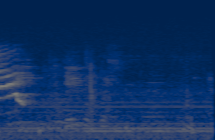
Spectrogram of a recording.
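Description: A baby's high-pitched squeal right at the start, bending down in pitch and breaking off after a moment, then quieter room sound over a low steady hum.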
